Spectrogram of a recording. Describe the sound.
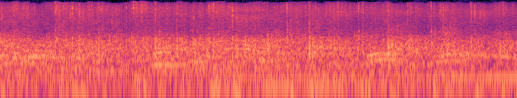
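Dense audience applause, steady and continuous from start to finish, with a few voices audible underneath the clapping.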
